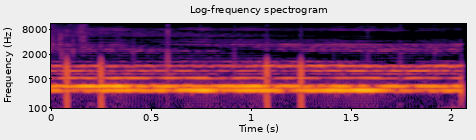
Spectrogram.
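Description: Electronic TV-channel ident music: a held synthesizer drone chord of a few steady tones, crossed by irregular short glitchy clicks.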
